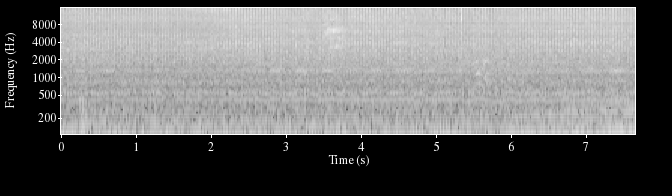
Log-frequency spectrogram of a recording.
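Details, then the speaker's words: 2005 Toyota Avanza 1300cc non-VVTi engine idling: steady idle with light irregular tick-tick snapping; ignition coils leaking spark to ground, commonly coils 2 and 3. "Oke ini posisinya ya tuh apinya tuh jadi adanya di koil ini ada bocor yang sering koil nomor 3 sama nomor 2"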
